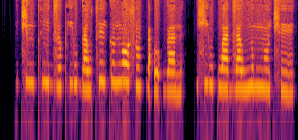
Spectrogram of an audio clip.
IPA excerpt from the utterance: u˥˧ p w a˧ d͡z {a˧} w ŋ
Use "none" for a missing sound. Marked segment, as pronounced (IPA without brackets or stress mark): a˧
